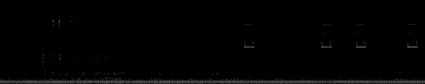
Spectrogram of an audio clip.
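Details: Golden Tee Fore arcade board (no boot, resets, solid status light) on bench; short sharp high multimeter beeps over steady mains hum, each confirming continuity on chip legs probed in turn, checking for a bad leg: continuity beep.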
